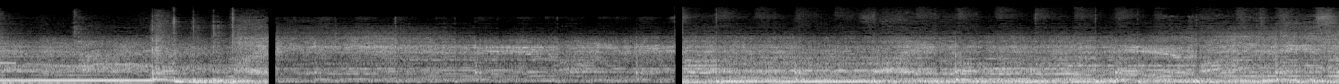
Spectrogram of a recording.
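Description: At 2.68 s the sound drops out for 80 ms, then returns quieter by around 10 dB, duller, with nothing above 9.4 kHz and new low noise. This lasts until 6.83 s. The likely cause is an input switched to a poorer device.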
